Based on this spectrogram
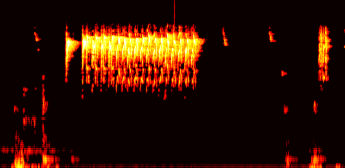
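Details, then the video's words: Calling female ruby-cheeked sunbird seeking a male, giving the long 'ngekek' chatter: a short high note, then a dense, sustained high-pitched trill of rapid repeated notes running about two and a half seconds, with faint knocks around it. "SOGOKONTONG Giras Ngekek panjang Pancingan bunyi ngalas"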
